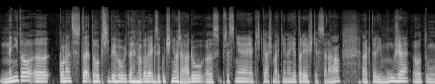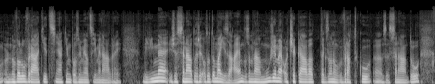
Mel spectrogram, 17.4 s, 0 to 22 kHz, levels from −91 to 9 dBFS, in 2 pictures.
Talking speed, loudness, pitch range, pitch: 150 wpm, -14 LUFS, 120-140 Hz, 130 Hz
